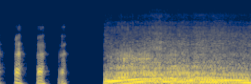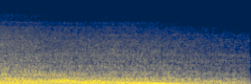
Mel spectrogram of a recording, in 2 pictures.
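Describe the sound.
A race car engine roars as it shifts into ninth gear, after three short sharp beeps. The loud, buzzing engine note drops in pitch at the shift, then holds as a steady drone that slowly fades.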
